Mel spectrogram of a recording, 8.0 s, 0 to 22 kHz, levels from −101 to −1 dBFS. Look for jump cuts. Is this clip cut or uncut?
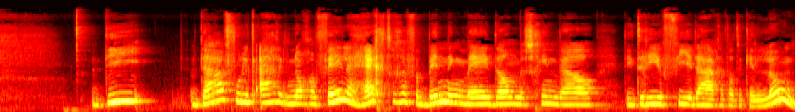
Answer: uncut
